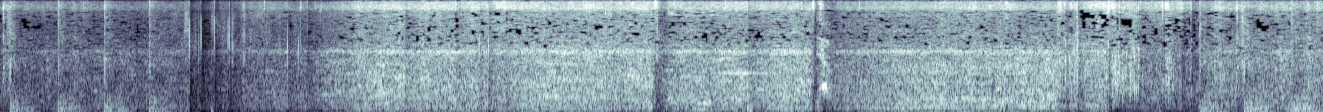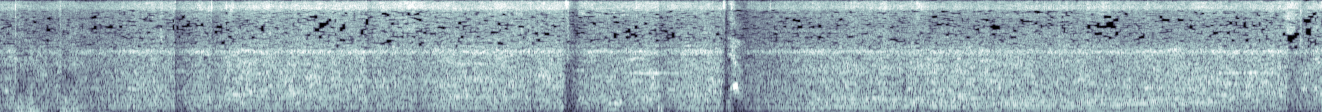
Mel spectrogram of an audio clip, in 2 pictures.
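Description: Steady outdoor noise with indistinct voices, growing louder about three seconds in and holding there.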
